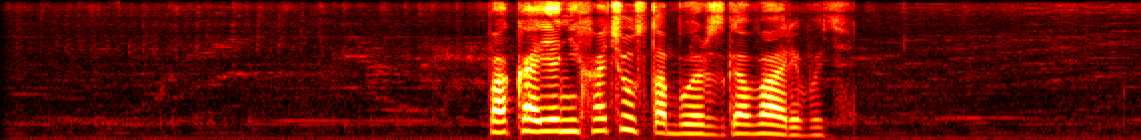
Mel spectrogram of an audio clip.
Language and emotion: Russian, angry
